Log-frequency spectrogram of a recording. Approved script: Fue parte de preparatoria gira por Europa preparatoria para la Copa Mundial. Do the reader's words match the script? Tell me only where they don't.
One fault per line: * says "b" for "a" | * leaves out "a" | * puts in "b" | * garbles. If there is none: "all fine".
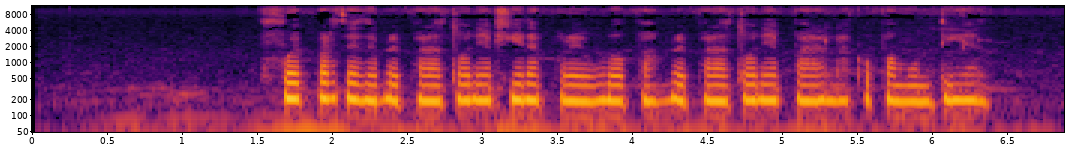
all fine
